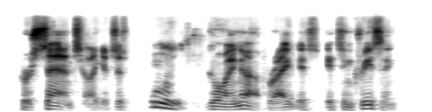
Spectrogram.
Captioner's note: mimics explosion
